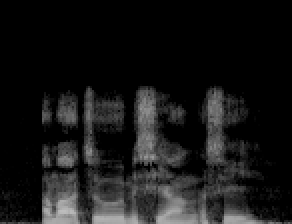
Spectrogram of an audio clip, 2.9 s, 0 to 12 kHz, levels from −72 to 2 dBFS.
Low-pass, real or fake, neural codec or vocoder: 7.2 kHz; real; none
